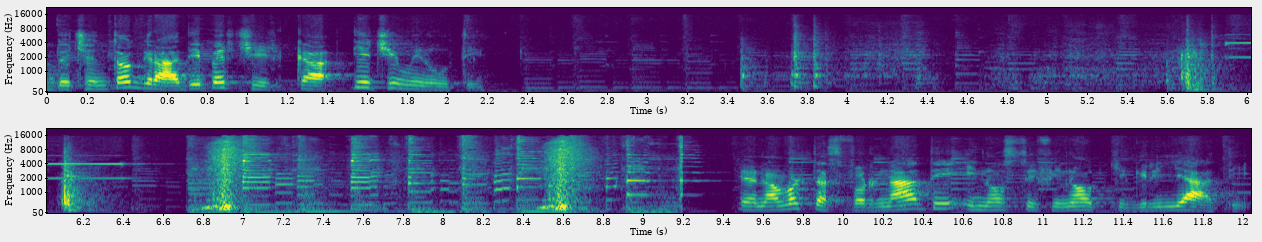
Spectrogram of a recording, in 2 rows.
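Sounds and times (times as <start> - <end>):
background music: 0.0 - 12.0
swooshing sweeps: 6.8 - 7.1, 8.4 - 8.8.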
